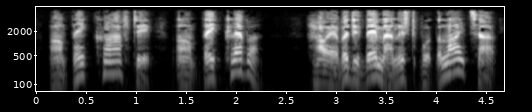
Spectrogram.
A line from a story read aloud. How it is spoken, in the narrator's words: People remembered that the lights had gone out and exclaimed in admiration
